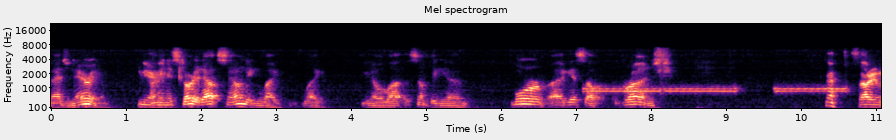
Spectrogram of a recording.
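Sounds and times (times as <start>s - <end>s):
speech: 0.0s - 8.4s, 10.4s - 11.0s
Amber alert tone on a phone: 7.2s - 10.6s.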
